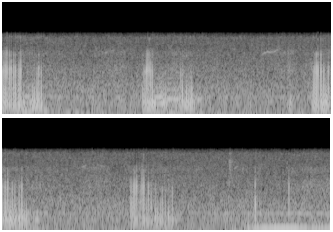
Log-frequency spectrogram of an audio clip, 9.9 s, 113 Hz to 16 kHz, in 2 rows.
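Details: 4-month-old baby asleep: soft, rough noisy bursts with each breath, about 28 a minute, over steady room hum; infant snoring.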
